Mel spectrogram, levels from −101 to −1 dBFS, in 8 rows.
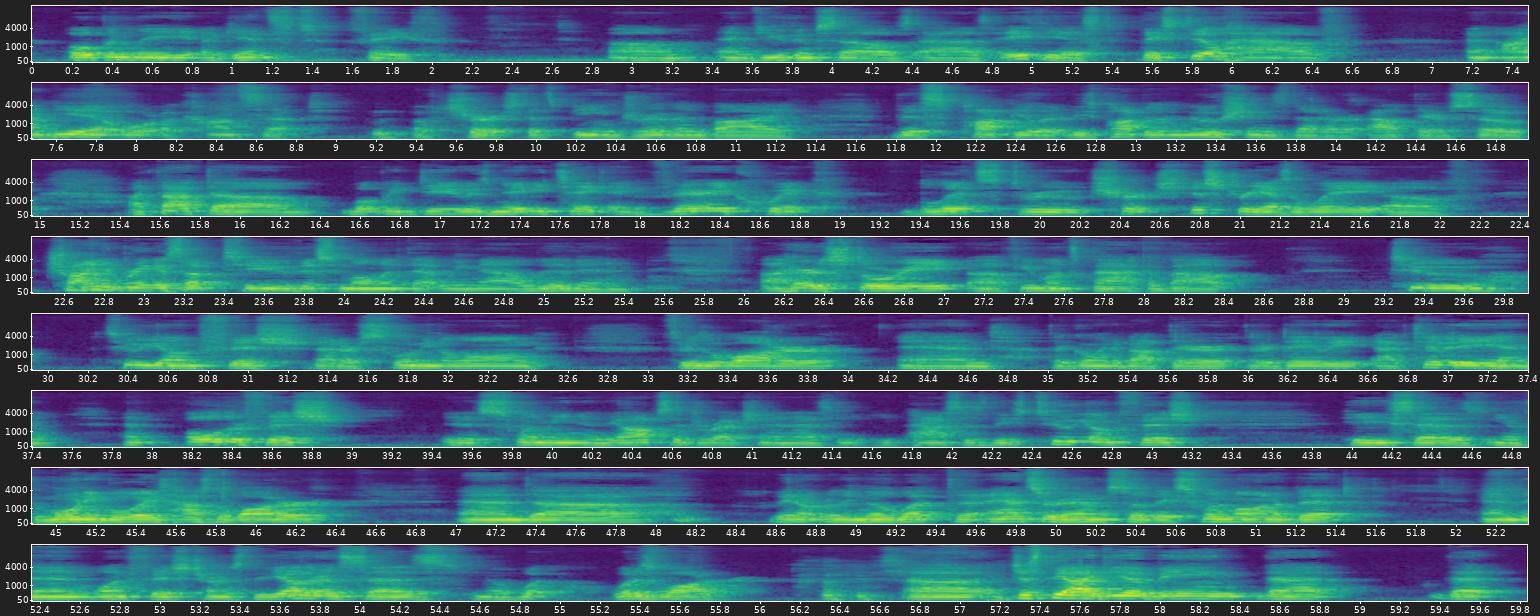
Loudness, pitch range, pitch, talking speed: -22 LUFS, 100-115 Hz, 110 Hz, 160 wpm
